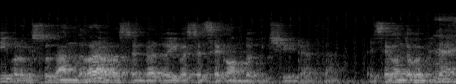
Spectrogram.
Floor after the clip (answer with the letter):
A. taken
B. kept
A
